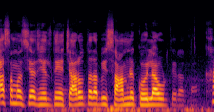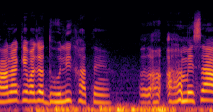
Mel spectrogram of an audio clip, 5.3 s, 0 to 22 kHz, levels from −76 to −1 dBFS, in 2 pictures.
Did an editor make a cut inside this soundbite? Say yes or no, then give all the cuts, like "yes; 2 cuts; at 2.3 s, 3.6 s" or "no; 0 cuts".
no; 0 cuts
